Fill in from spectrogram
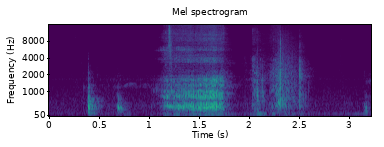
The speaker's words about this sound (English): Now you get to listen to us slurping our Tim Wendelbo.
